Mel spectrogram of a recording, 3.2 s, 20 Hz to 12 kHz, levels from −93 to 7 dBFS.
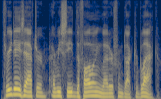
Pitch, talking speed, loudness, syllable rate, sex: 130 Hz, 205 wpm, -16 LUFS, 5.4 syllables/s, male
